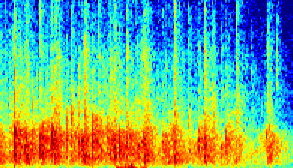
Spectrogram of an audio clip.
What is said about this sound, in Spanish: Si quieres aplaudir, apláudenle a Dios.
